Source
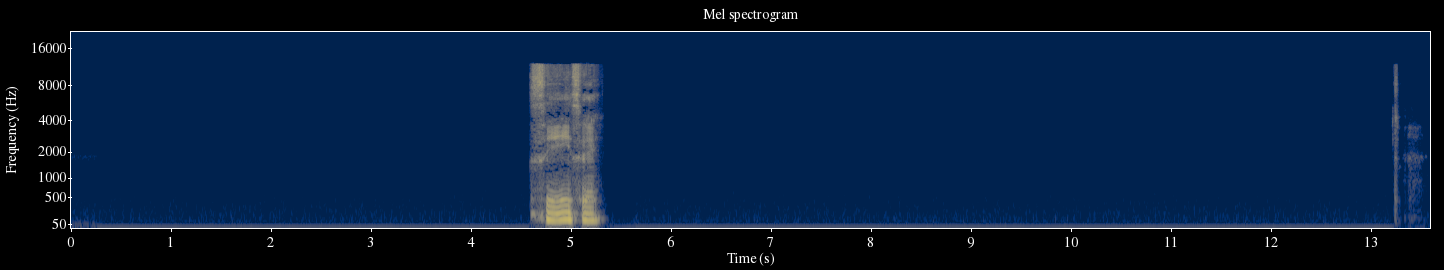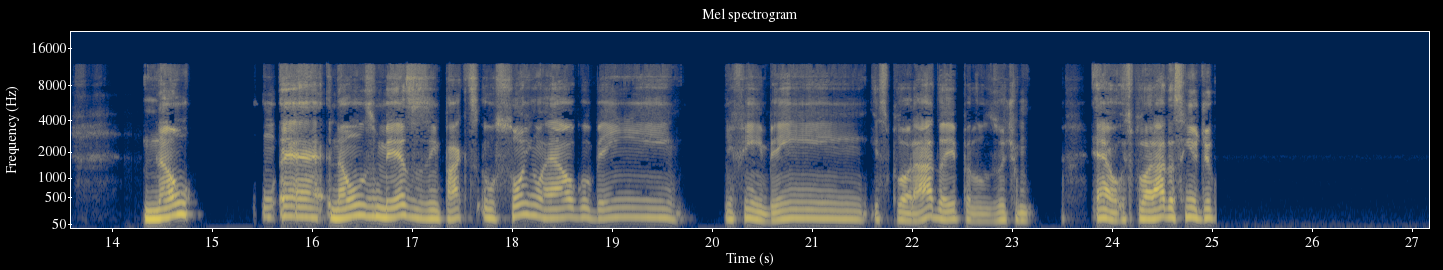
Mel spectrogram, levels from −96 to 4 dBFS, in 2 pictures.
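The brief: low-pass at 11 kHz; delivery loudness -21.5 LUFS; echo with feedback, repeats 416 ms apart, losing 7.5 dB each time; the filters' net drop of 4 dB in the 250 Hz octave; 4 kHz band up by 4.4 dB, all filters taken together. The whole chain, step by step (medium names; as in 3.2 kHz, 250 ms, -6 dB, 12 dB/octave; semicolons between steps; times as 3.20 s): low-pass 11 kHz; peaking EQ 250 Hz -6.5 dB; peaking EQ 4 kHz +5.5 dB; feedback delay 416 ms, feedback 42%, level -7.5 dB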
